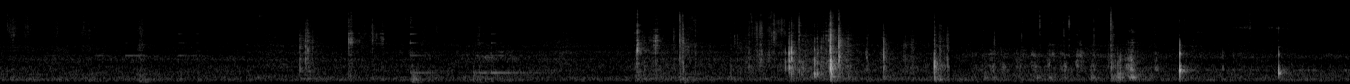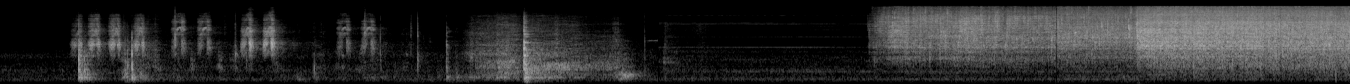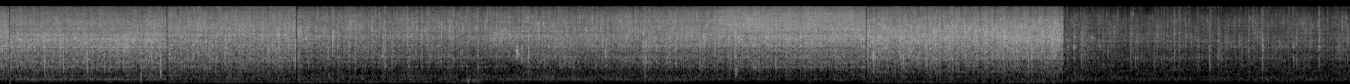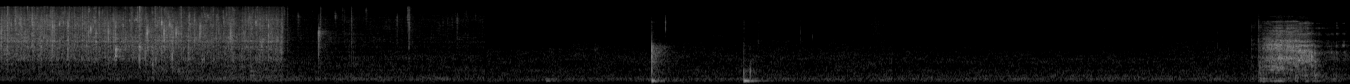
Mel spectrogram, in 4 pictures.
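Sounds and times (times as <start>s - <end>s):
wooden spoon stirring in metal pot: 9.7s - 12.4s
food sizzling on griddle: 22.2s - 43.4s.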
